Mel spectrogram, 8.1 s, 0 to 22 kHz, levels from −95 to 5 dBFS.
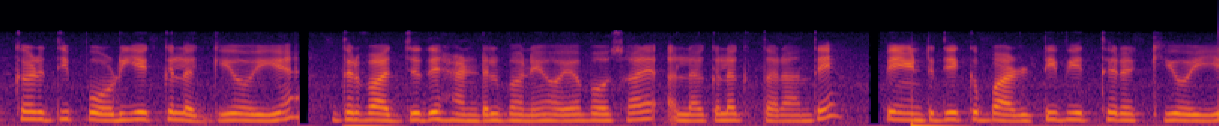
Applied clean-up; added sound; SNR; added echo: none; none; none; none.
